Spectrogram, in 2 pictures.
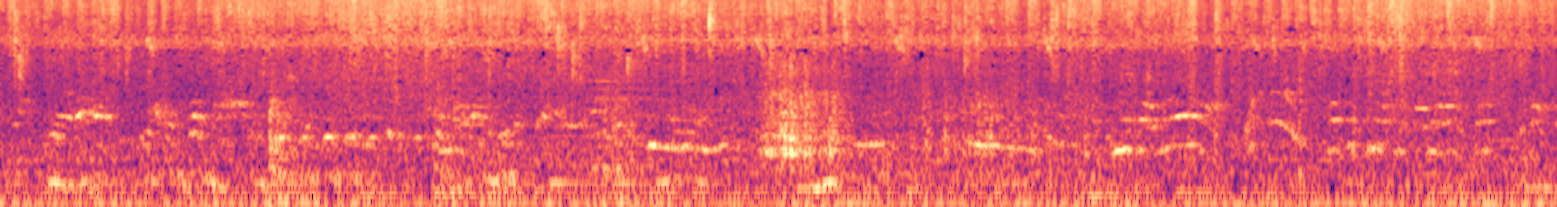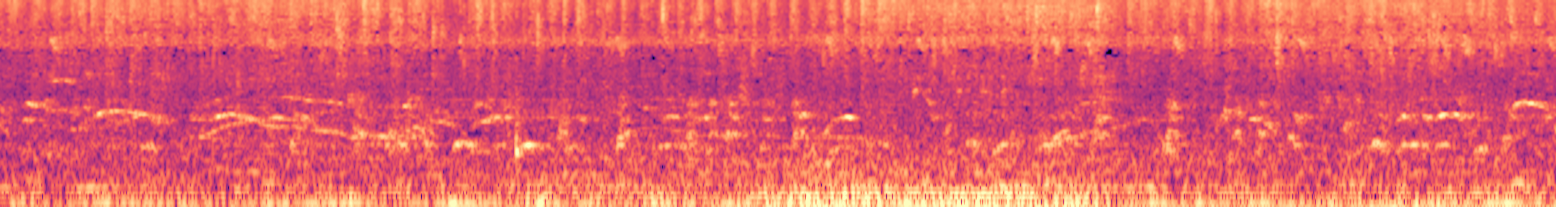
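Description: Water spraying from a garden hose nozzle onto a wet tiled floor, a steady hiss.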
